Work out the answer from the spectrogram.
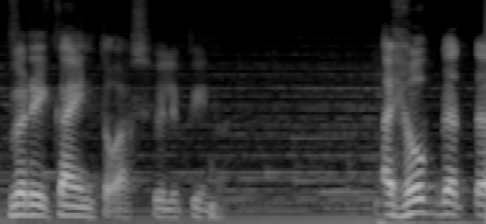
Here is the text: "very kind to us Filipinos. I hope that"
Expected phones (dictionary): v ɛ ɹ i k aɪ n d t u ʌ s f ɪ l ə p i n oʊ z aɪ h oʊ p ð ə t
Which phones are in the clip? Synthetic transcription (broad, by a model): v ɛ ɹ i k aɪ n t u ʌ s f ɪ l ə p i n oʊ aɪ h oʊ p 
